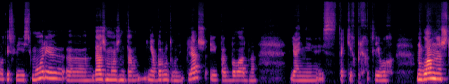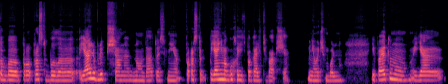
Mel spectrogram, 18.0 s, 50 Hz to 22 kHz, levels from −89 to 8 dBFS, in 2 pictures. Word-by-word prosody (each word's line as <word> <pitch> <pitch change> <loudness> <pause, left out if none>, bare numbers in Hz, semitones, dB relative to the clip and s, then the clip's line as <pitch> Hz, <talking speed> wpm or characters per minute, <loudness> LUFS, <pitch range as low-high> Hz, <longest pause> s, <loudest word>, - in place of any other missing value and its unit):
Вот 220 -1 -11
если 210 -2 -7
есть 190 0 -9
море, 255 +2 0
э, 180 -1 -8
даже 210 +1 +2
можно, 195 -1 -2
там, 185 +2 -8
необорудованный 195 -3 -7
пляж 250 +5 -2
и 195 -1 -8
как 175 -2 -9
бы 180 - -7
ладно, 180 -1 -5 0.6
я 180 -1 -4
не 175 +4 -10
из - - -10
таких - - -11
прихотливых, 180 -1 -8 0.4
но 215 -2 +3
главное, 235 +1 +10
чтобы 195 -5 +2
про 195 +1 -1
просто 210 -2 -2
было 180 -1 -1
Я 210 +5 +6
люблю 220 -4 +5
песчаное 185 -4 0
дно, 175 -1 -6
да? 175 +1 -5
То 185 0 -8
есть 180 0 -10
мне 175 +2 -5
просто 200 +1 -3
б - - -17
я 210 -1 +7
не 215 - +7
могу 205 0 +3
ходить 195 -3 -3
по 185 - -2
гальке 175 -2 -4
вообще, 170 -1 -5 0.4
мне 180 - -4
очень 175 0 -6
больно, 175 +1 -5 0.5
и 200 - -3
поэтому 200 -2 +3
я 185 0 0
190 Hz, 160 wpm, -24 LUFS, 180-210 Hz, 0.6 s, главное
